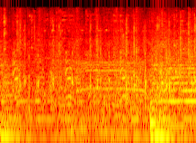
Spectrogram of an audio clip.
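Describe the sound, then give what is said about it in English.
Hooves clip-clop steadily alongside rattling, creaking wheels of a horse-drawn coupe arriving in a village in daytime, then slow to a stop as a horse snorts; moderately loud, with no voices. “A horse-drawn coupe arrives in the village and halts.”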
